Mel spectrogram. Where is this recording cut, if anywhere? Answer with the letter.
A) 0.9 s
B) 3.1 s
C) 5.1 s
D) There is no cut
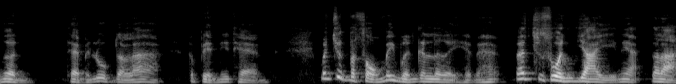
C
